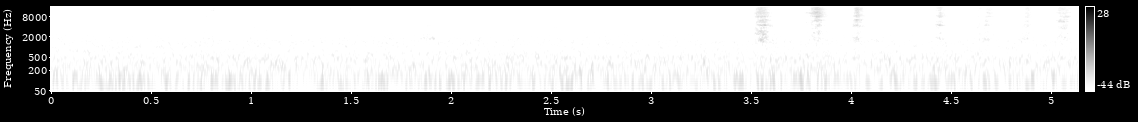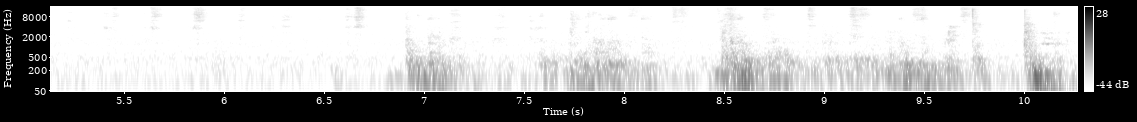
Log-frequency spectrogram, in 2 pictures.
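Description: Faint scratching and light ticking of a small paintbrush stroking and tapping a small wooden craft piece, beginning a few seconds in and growing busier near the end with handling of the pieces. The first few seconds are near silence.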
